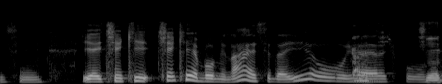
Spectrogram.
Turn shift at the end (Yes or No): Yes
